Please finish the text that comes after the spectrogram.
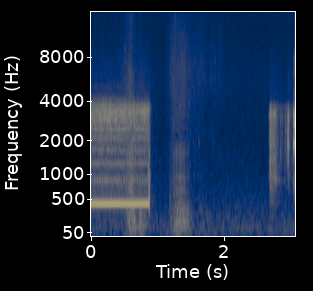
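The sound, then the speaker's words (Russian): A loud, steady electronic phone tone sounds for almost a second, followed by a brief quiet rustle, then a quick burst of short keypad dialing beeps at the end, as the phone number of a care home under quarantine is called. “Для открытия ворот поставщикам продуктов питания звонить по телефону.”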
